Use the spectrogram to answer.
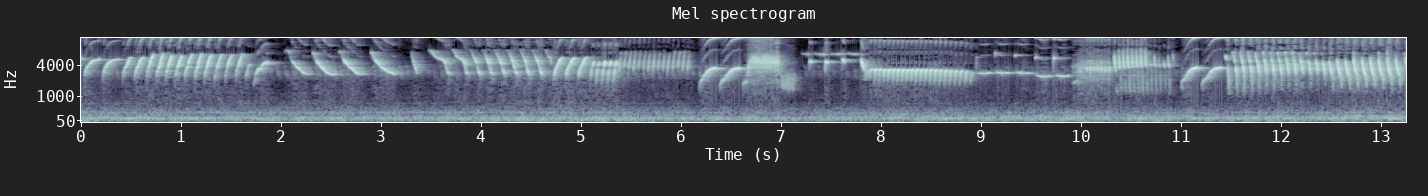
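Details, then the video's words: Sharp chirping, rolling canary song played to teach young canaries: fast repeated upswept syllables, several tours of differing speed, sustained whistled tones and buzzy trills in a long varied phrase. "Kenari Gacor Cuit cuit Ngerol TAJAM, TERAPI AMPUH Kenari MACET, Pancingan Kenari Paud Belajar Bunyi"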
